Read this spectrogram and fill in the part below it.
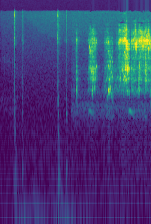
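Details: Red-headed weaver building a nest: a harsh, scratchy chatter of rapid buzzy bursts that grows louder, preceded by a few dry knocking clicks.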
